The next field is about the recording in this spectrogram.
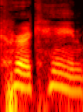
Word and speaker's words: Hurricane: It's spelled like hurricane, but for some reason everybody pronounces it Hurricane.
